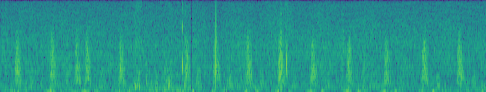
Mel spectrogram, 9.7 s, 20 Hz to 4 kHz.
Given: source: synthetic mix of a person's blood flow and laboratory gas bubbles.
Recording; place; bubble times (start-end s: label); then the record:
Doppler ultrasound of blood flow; subclavian vein
2.66-2.83 s: bubbles
3.25-3.44 s: bubbles
3.60-3.68 s: bubbles
5.68-5.76 s: bubbles
From the record:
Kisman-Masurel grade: 121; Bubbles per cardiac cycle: 1 to 2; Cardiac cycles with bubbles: 10 to 50%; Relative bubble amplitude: barely perceptible (0.100 to 0.250); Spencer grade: 2 (many but less than half of the cardiac periods contain bubble signals, singularly or in groups); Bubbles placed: anywhere in the cardiac cycle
